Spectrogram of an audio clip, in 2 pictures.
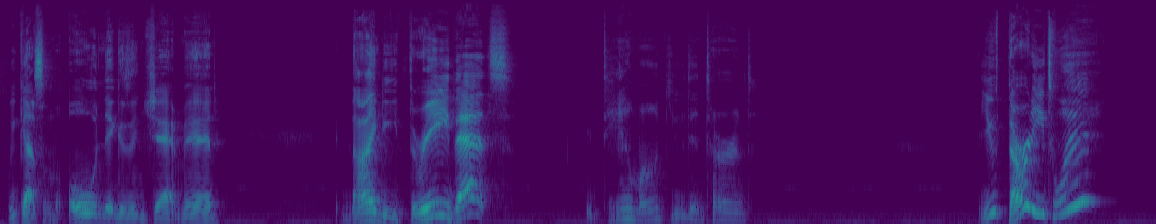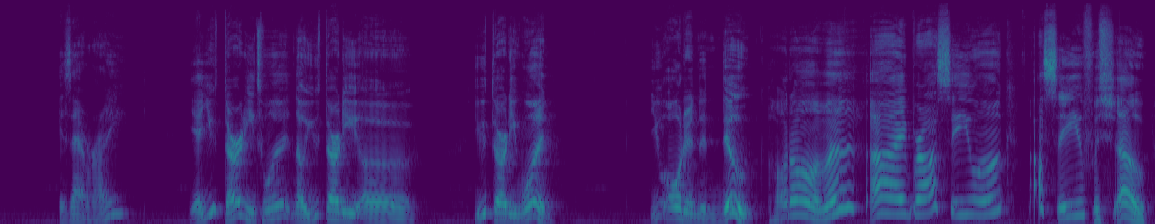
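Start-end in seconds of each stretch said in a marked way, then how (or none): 3.5-4.5 slow, higher questioning rise; incredulous. Real, not acted. Stunned by a viewer's birth year. 4.5-23.0 high, squeaky-pitched astonishment; teasing disbelief. Real, not acted. Teasing older viewers in disbelief.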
